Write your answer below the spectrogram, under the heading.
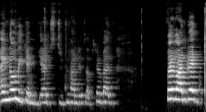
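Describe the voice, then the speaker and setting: A woman speaks in an animated tone with a raised, projected voice at an extremely high pitch. Her tone is bright and sharp, and there is audible room echo. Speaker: vlogger. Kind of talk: casual vlog talk to camera. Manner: loud.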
